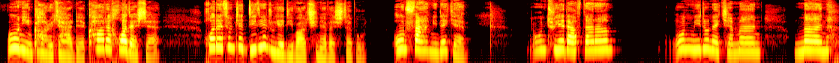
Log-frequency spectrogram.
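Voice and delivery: loud, high, agitated accusation; angry. A narrator's reading. Caretaker blaming Harry for his cat, angry outburst. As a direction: rage at them, faltering at the end. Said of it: "با عصبانیت گفت".

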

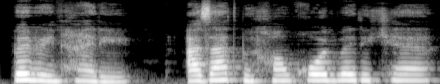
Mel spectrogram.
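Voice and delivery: usual speaking voice

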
